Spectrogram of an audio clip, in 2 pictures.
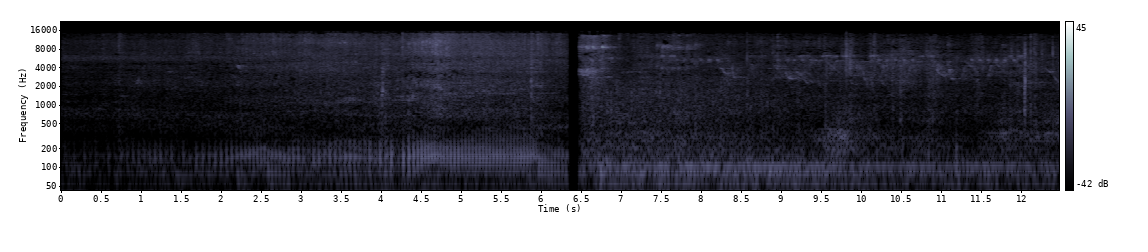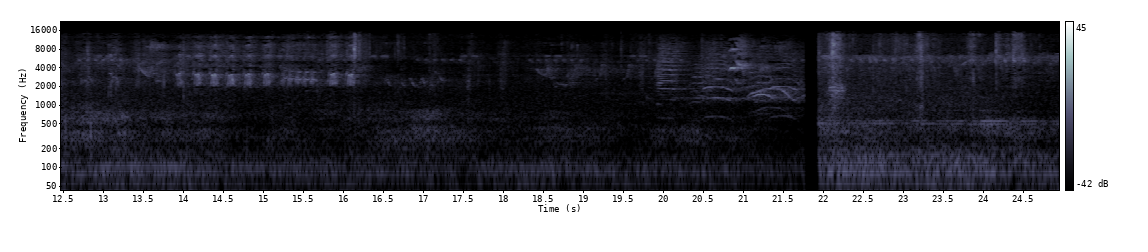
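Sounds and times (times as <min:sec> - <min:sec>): birds chirping and calling: 0:05.7 - 0:24.9.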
